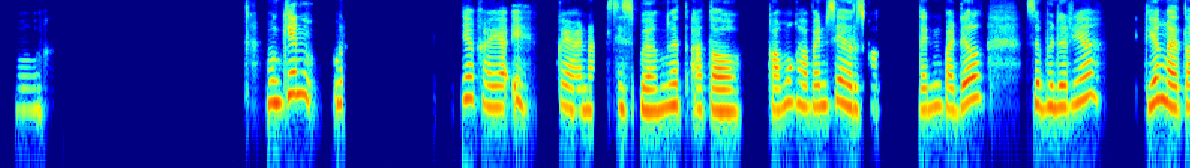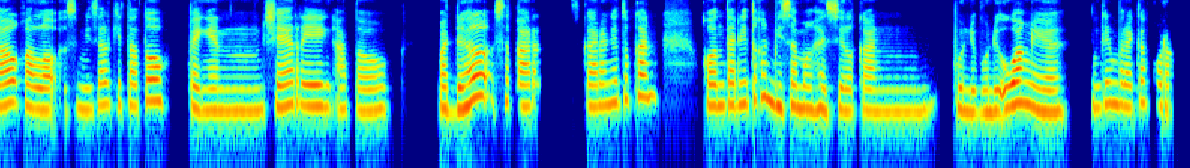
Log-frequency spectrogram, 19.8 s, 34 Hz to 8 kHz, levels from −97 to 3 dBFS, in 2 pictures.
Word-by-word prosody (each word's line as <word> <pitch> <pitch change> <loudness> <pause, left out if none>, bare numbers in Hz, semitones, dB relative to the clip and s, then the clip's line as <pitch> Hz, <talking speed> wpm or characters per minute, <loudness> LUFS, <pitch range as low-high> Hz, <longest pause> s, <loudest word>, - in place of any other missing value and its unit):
Oh. 225 0 -16 1.9
Mungkin 285 +7 +5 0.3
ber 275 - -2 1.0
ya 325 - +3
kayak, 245 -4 -1
"Ih, 260 -5 -3 0.3
kayak 230 -3 0
narsis 220 +1 -5
banget," 235 +3 +2
atau, 215 -2 +3 0.2
"kamu 225 +5 0
ngapain 250 +1 0
sih 300 - 0
harus 235 -1 +1
konten?" 235 +1 -8
Padahal 270 +9 +4 0.4
sebenarnya 250 +3 +2 0.5
dia 285 - +5
nggak 245 -3 +6
tahu 265 +3 +7
kalau 230 -2 +4 0.2
semisal 240 +3 -5
kita 265 -1 -5
tuh 300 +2 +4 0.2
pengen 220 -1 -3
sharing 255 0 +2
atau 225 0 -3 0.4
padahal 260 +10 +5
sekarang 255 -2 -1 0.3
sekarang 255 +1 -2
itu 320 - -5
kan 345 0 +4 0.4
konten 255 +1 +1
itu 275 - -3
kan 330 - +2
bisa 250 +1 +2
menghasilkan 225 -2 -2 0.6
pundi-pundi 210 -2 -2
uang 275 +3 +7
ya 210 -1 +1 0.3
mungkin 270 +2 -4
mereka 255 +2 -2
kurang 250 -2 -5
245 Hz, 130 wpm, -23 LUFS, 225-265 Hz, 1.9 s, tahu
